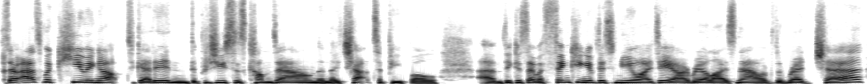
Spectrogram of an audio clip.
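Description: A woman tells stories in a candid, chatty way as a guest on an interview podcast, often breaking into laughter. Her voice sits at an ordinary middle pitch. The recording is close and dry, with no room sound. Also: normal speed, no room sound. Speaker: podcast guest, business coach. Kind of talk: casual conversational interview.

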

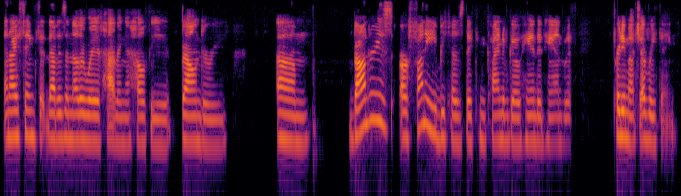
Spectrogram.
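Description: A young woman talks in a hoarse voice that has gone low and husky from losing it. She sounds chatty and sincere, and she wanders a bit as she goes. The recording is dull and dry. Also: fairly even intonation, normal speed, no room sound. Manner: chatty, earnest, rambling. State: hoarse, lost voice. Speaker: host. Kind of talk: casual talk to camera.

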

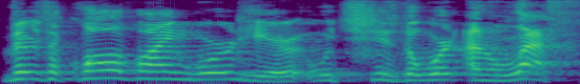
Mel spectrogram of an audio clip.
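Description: A man's voice: sits high, normal speed. A man preaching a sermon, earnest and pleading, often asking his listeners rhetorical questions.

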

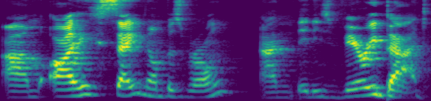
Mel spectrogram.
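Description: A woman's voice: mid-range voice, normal speed, pushed and bright. A woman, co-hosting a podcast in bubbly, jokey chat and swearing freely. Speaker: podcast co-host. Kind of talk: casual chat.

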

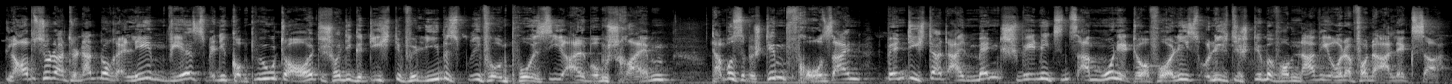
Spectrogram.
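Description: Casting: male performer as chatty old Ruhr grandpa, rambling stories, bright gravelly delivery, folksy podcast comedy. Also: high-pitched, animated, normal speed, voice pushed up, full character voice. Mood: rambling, nostalgic. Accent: Ruhr area German. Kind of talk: comic storytelling in a podcast.

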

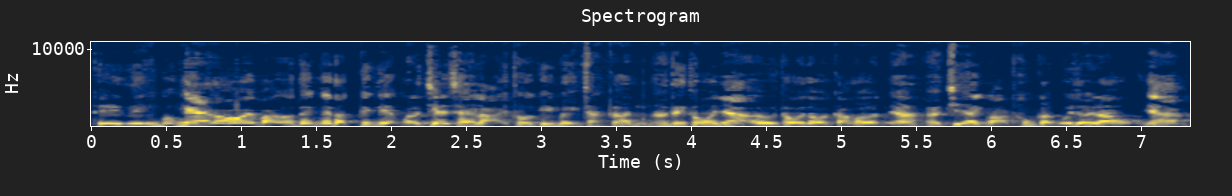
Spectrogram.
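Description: High-voiced man in a casual podcast talk. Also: racing, few pauses, darkish tone, lo-fi sound. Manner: colloquial, acts out homeowners and brokers in quoted voices. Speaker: podcast host, real estate broker.

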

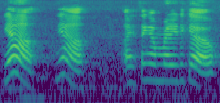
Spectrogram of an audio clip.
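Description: A woman's voice: sits high, animated, measured pace, slight background noise, poor audio. A woman playing a wary young woman passenger in an amateur radio drama, soothing and hesitant. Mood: polite. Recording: music playing underneath.

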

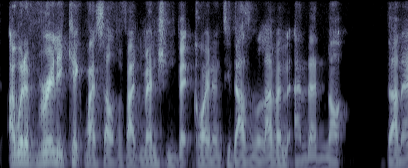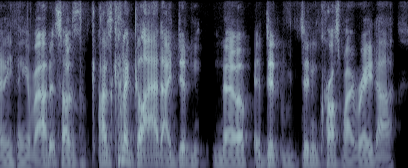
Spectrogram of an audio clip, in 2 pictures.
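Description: A man in his thirties, a podcast guest, telling his life story in a relaxed, rambling way with many fillers. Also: medium pitch, no room sound, clean studio sound. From Spain. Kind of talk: casual interview storytelling.

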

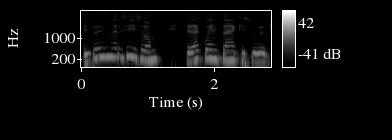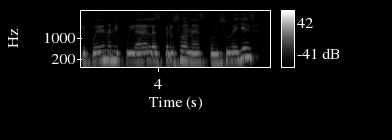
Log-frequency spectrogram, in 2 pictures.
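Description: A man casually retelling a myth on a talk show. His voice sits a bit high, and he tells the story playfully, with plenty of fillers. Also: normal speed, darkish tone.

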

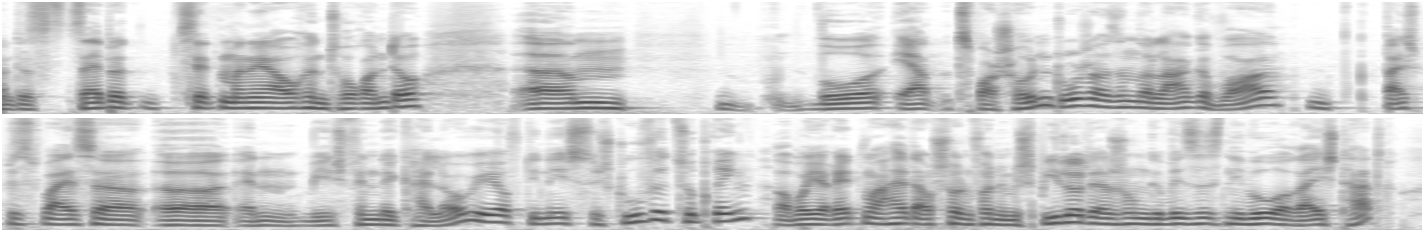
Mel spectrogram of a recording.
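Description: A man with an average-pitched voice co-hosts a casual chat podcast. He weighs each point carefully and analytically, often with a chuckle. He is recorded indoors in a room with closed windows. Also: lively intonation, normal speed, darkish tone. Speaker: podcast co-host.

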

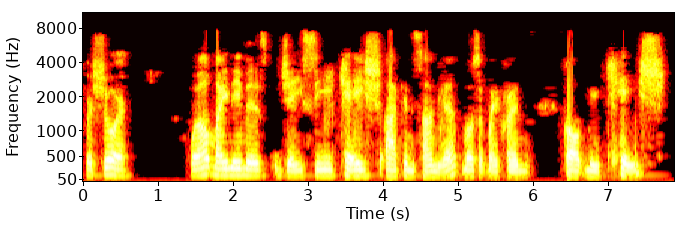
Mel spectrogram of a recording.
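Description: A man from Liberia, a guest author, telling his story in a relaxed, reflective way over the phone. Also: mid-range voice, slow. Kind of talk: phone interview. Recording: dull phone line.

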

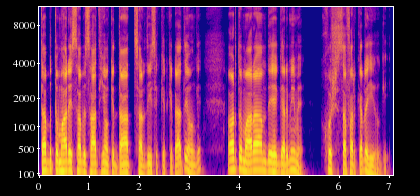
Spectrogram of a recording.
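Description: A man's voice: mid-range voice, normal speed, no room sound, studio quality, lightly acted. A man voicing a cruel, commanding king in a narrated story, speaking in an imperious, indulgent way. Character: cruel, commanding middle-aged male king.

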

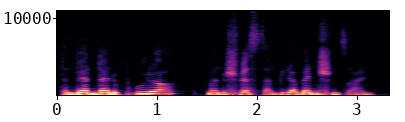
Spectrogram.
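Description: A woman's voice: fairly high pitch, normal speed, vocal fry, dark tone, a little hiss or hum. Woman reading as a pleading young bride.

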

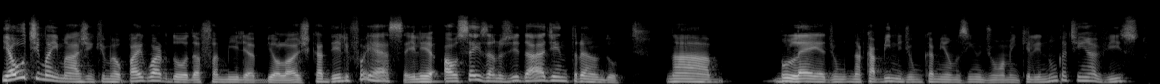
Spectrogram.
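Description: A middle-aged man from Brazil, interviewed as a guest, tells a painful family story with earnest, dramatic emotion. His pitch moves widely and expressively as he speaks, sitting at an ordinary middle height. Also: expressive, a little fast, vocal fry. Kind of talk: personal storytelling.

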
